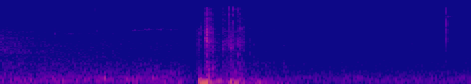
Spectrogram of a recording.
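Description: A metal case snaps open.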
